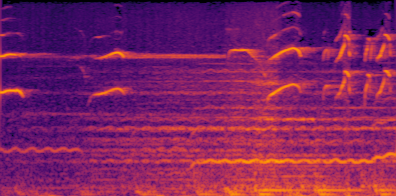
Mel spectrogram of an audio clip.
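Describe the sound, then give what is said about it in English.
High, thin whistled calls of a swallow-tailed kite, several clear notes with upward inflections, followed by a quicker run of short chirping whistles near the end, set over a low background murmur. “The swallow-tailed kite. Today's Talkin' Birds featured feathered friend.”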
